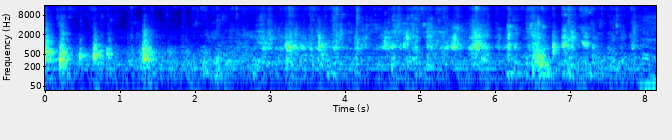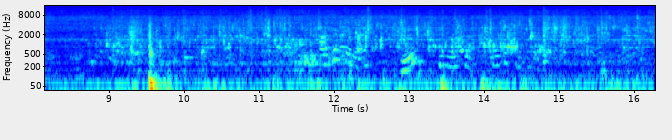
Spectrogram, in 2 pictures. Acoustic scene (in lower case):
kitchen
